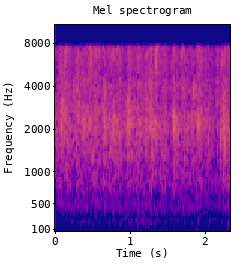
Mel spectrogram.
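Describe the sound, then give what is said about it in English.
Steady, dense applause from an audience clapping for a man during a talk. It keeps an even loudness with no breaks across the whole short stretch. “Just give him a clap.”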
